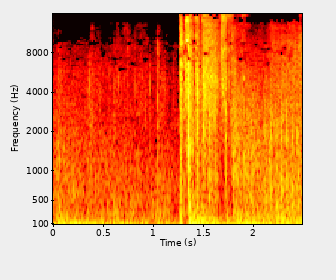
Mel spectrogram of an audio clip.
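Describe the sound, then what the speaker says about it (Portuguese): Gunfire in an online video game shooter: one sharp, loud shot bursts out mid-clip, followed by a few fainter cracks, over a steady background of game noise. "Já pulsou no scope e me deu um tiro na headshot, né?"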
